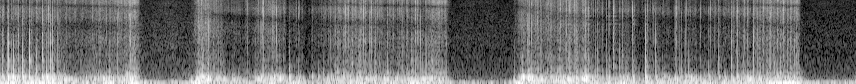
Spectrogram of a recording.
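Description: Fingertips and nails scratch and tap the grey woven upholstery fabric of a large padded couch seat cushion. The result is a steady, dense rasping scratch with a low, muffled body, broken by brief pauses near one, three and a half, and six seconds.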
